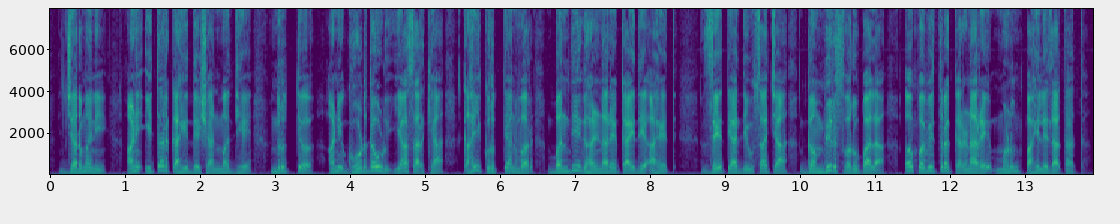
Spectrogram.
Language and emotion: Marathi, neutral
